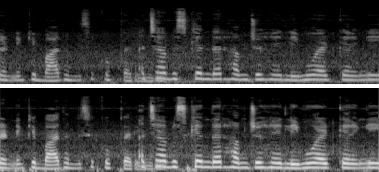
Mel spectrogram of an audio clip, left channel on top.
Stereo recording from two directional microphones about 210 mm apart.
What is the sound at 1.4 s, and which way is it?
A woman's voice, 25° right (ahead or behind).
